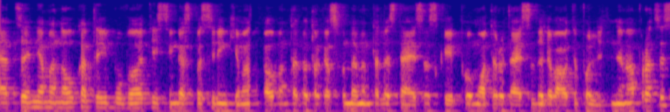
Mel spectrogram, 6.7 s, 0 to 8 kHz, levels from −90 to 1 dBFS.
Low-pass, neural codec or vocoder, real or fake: 7.2 kHz; none; real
